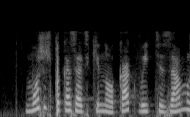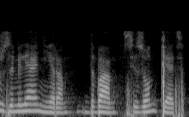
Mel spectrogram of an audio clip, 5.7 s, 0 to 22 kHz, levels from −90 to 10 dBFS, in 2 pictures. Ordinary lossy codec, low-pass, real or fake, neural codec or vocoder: MP3, 48 kbps; 7.2 kHz; real; none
